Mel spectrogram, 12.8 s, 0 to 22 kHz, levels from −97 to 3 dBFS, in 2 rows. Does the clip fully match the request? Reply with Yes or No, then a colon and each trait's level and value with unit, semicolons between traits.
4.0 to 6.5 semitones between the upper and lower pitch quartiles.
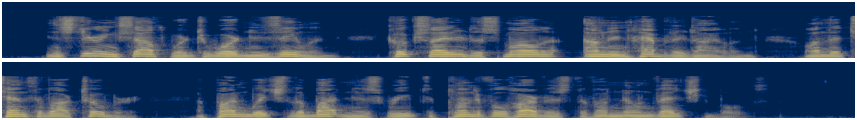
Yes: average, 5.2 semitones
